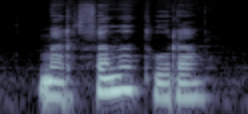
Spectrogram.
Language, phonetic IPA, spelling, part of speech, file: Polish, [ˈmartfa naˈtura], martwa natura, noun, LL-Q809 (pol)-martwa natura.wav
